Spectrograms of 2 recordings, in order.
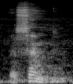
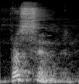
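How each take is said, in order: First: "present" with a low pre and a strong SENT; stress on second syllable. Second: "present" with a strong PRE, falling away; stress on first syllable. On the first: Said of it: "the stress is on the second syllable". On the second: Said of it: "The stress is on the". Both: Shown as a demonstration.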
